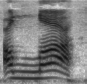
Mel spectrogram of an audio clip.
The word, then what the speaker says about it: Allah: Yang ada adalah pronunciation-nya itu transliterasi dari kata huruf alif lam lam ha dalam bahasa Arab itu Allah. Pronunciation-nya harus sama.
